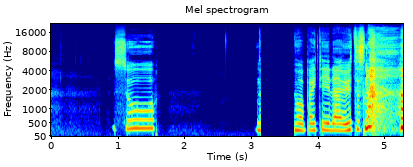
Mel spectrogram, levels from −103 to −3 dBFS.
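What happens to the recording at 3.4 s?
At 3.4 s the speech is in the middle of a playback stall. The output cuts to silence at 3.14 s and stays silent until 3.66 s, a gap of about 0.51 s. The sound stops abruptly in mid-flow rather than fading. This is likely the player running out of buffered data, or its playback thread being blocked. Output can only resume once the player recovers. At 3.66 s the speech returns.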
